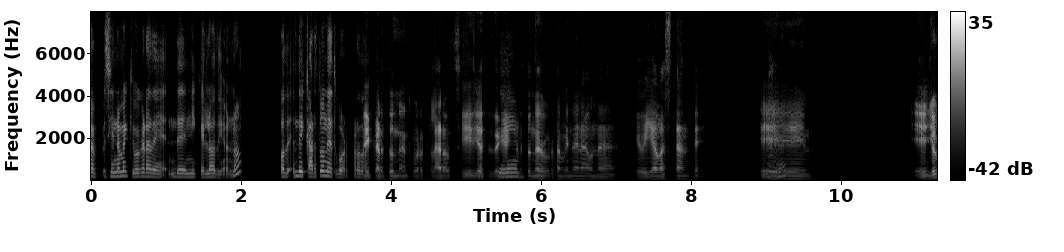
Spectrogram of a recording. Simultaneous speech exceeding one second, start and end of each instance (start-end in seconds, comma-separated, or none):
none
